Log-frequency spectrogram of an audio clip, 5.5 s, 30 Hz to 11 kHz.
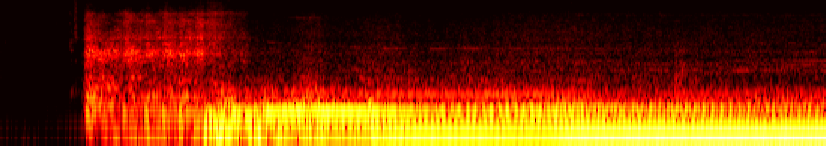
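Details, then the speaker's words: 1982 VW Westfalia after dashboard instrument panel rewire for bad connections and grounds: short crank, quick catch, steady even idle; oil pressure and alternator lights go out, voltage rises from 12.4 to 14.2. "Starts up really nice now."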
